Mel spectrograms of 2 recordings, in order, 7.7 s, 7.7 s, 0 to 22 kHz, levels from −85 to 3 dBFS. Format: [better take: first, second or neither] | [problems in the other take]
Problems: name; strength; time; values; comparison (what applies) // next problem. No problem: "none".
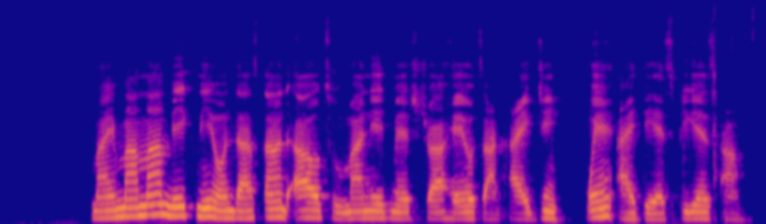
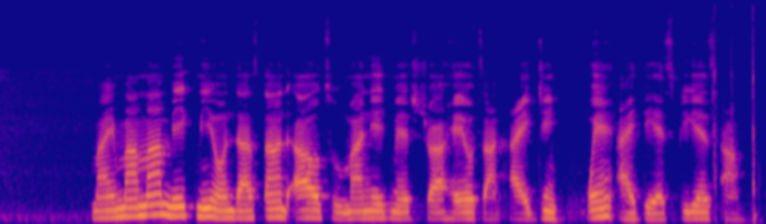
second | noise reduction (neural mask model Resemble Enhance denoiser)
